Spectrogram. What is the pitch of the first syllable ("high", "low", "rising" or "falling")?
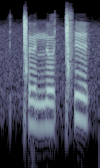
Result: low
